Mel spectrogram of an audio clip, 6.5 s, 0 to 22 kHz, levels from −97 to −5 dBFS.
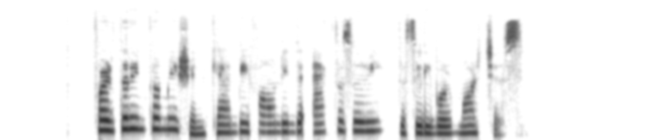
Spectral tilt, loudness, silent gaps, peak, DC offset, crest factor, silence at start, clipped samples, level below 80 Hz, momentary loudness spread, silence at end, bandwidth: -3.5 dB/octave; -30 LUFS; 2.07-2.12 s, 3.04-3.12 s, 3.28-3.32 s, 3.83-3.98 s, 4.81-4.85 s; -10 dBFS; under 0.1%; 22 dB; 1 s; under 0.1%; -84 dBFS; 9 LU; 1.3 s; 12.5 kHz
